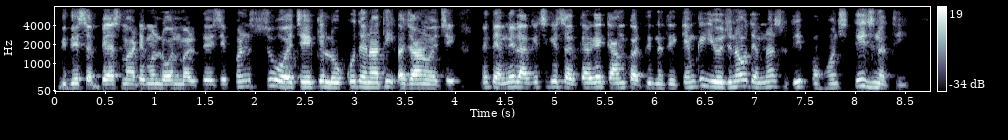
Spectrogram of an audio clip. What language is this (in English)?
Gujarati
